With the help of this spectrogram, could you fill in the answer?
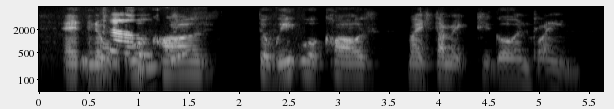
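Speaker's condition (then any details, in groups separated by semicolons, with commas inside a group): Cerebral palsy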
